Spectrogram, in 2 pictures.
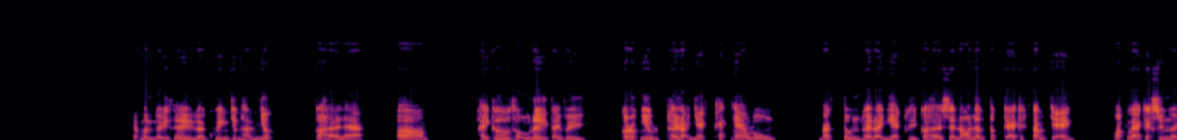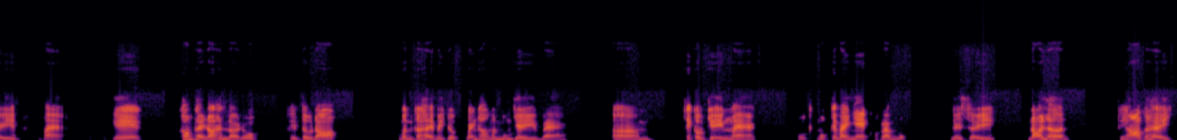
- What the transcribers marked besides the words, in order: distorted speech; tapping
- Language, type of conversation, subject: Vietnamese, podcast, Âm nhạc bạn nghe phản ánh con người bạn như thế nào?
